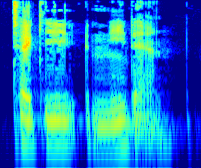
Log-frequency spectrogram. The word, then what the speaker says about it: Tekki Nidan: In today's kata video, we're going to be looking at your 8th black belt kata, or your 18th kata, which is pronounced Tekki Nidan.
